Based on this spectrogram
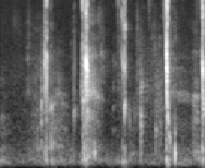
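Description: Crunchy chewing of nuts held close to a microphone: several sharp bites and crackling crunches at a fairly steady pace, heard alone without talk.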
